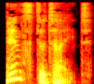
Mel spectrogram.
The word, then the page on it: enstatite: British English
